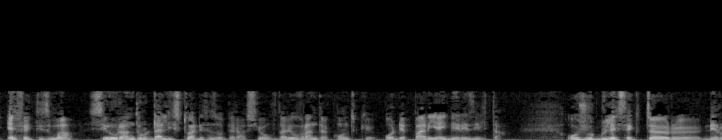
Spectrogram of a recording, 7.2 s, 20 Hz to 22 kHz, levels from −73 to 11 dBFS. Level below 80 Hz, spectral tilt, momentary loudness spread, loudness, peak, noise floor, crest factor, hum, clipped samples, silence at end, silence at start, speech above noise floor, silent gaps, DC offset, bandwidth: -46 dBFS; -5 dB/octave; 12 LU; -20 LUFS; -2 dBFS; -40 dBFS; 18 dB; none; under 0.1%; 0 s; 0.05 s; 20 dB; none; under 0.1%; 8 kHz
